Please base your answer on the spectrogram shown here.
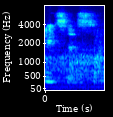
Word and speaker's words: Isis: is the tough one it is Isis or again it's Aces I'll go we'll go with Aces no I meant it's pronounced Aces I'm going to change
